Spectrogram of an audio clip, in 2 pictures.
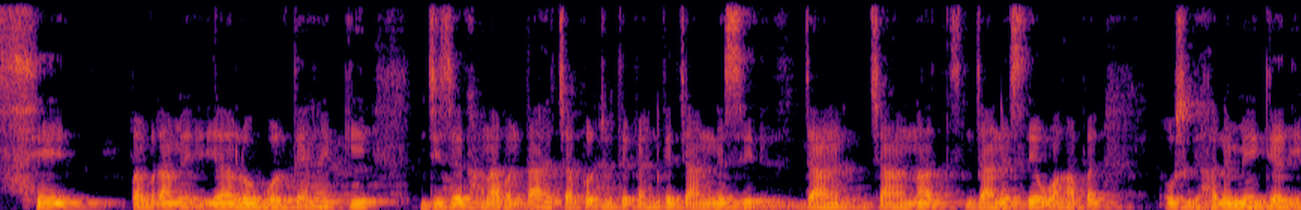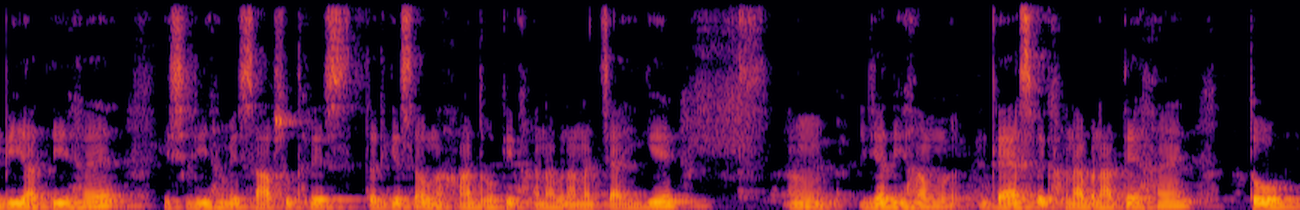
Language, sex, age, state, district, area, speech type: Hindi, male, 18-30, Uttar Pradesh, Bhadohi, rural, spontaneous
